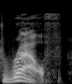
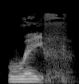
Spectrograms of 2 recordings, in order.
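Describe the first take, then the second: First: The name has a short 'a' and an 'l' sound. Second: The name has a long 'ay' and no 'l' sound. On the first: The speaker calls it wrong. "You'd think it's just Ralph" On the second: The speaker calls it right. "It's Rafe"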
